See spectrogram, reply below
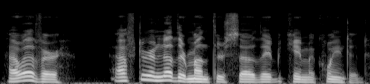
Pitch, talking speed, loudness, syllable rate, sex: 135 Hz, 145 wpm, -16 LUFS, 5.9 syllables/s, male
